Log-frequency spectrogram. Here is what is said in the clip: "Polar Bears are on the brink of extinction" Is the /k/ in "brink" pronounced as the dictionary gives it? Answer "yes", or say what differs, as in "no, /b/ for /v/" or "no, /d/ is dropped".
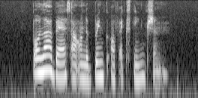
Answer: yes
